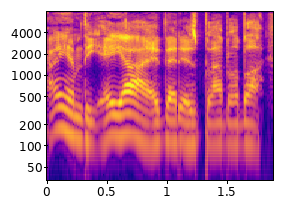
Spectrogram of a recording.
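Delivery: normal talking voice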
